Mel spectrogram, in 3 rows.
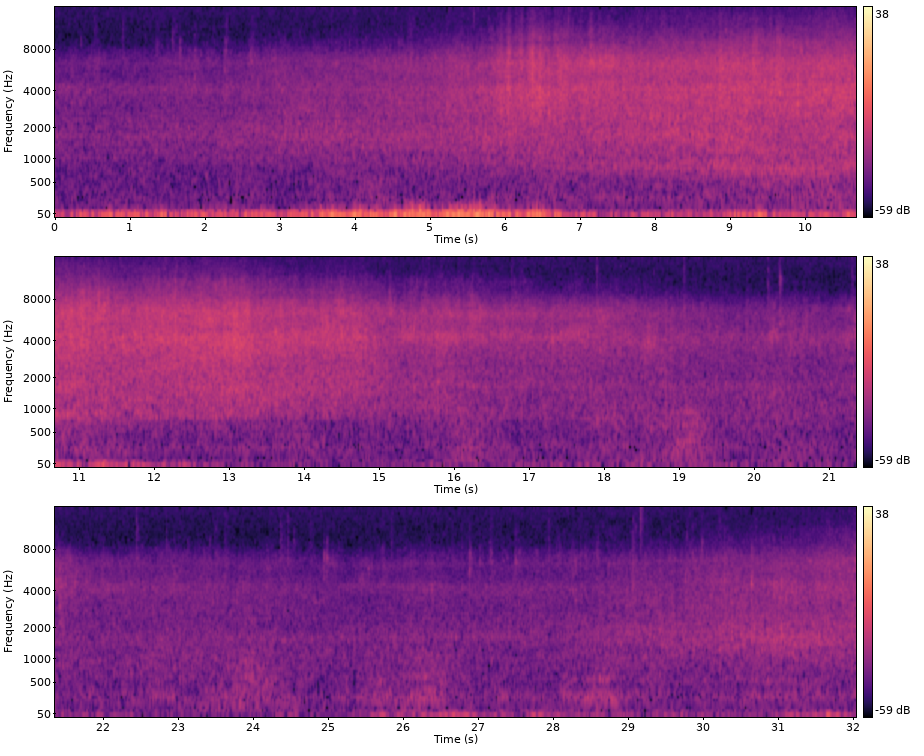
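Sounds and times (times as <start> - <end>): airplane passing overhead: 0.0 - 32.0.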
